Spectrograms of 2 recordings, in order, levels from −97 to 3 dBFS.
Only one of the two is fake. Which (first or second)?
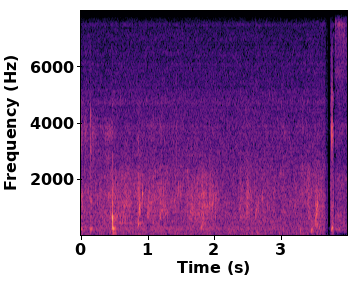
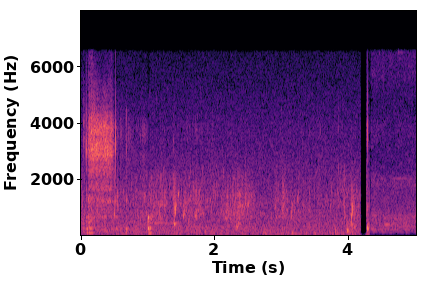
first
